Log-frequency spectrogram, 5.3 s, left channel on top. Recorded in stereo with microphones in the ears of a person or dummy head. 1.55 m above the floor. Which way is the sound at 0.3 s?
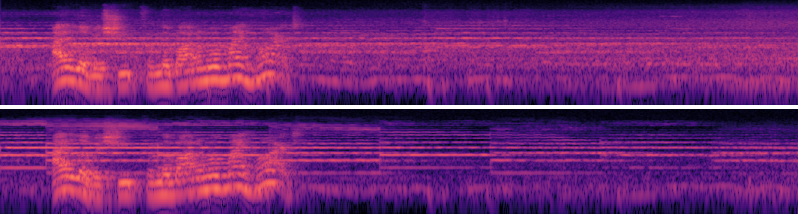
5° left (ahead or behind).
